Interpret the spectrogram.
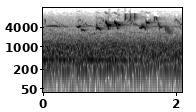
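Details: Meadow bunting on the Yanagishima shore, Chigasaki, Japan, during morning activity on 26 October 2023: a lively burst of high, sharp, twittering chirps peaking in the middle, with a faint continuous hum beneath.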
